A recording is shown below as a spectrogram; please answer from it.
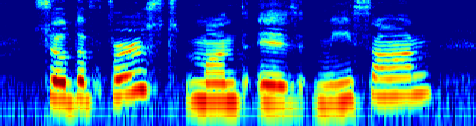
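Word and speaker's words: Nisan: So, the first month is Nissan. N I S. I'm assuming that's how it's pronounced. Like the car.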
